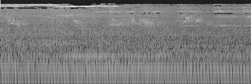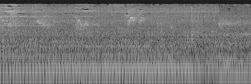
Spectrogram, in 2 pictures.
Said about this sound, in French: Donc on l'entend, les automobilistes mettent un point d'honneur à venir vous saluer, à faire une petite marche arrière à côté de là où on est installé. Vous qui aimez tant le silence et la solitude, je vous laisse apprécier ce petit bruit parasite.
